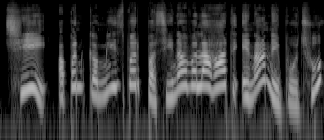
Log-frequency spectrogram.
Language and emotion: Maithili, disgusted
